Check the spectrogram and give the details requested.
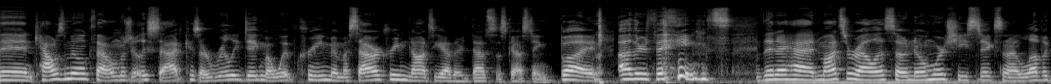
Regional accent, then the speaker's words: Bryan, Texas, United States; we're from the Bryan area growing up

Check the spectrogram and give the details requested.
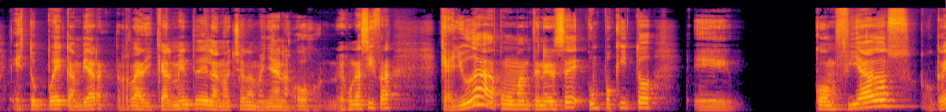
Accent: Venezuela; now in Colombia; yo estoy en Colombia y tengo algunos documentos vencidos, en el caso porque soy venezolano

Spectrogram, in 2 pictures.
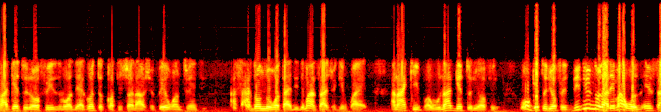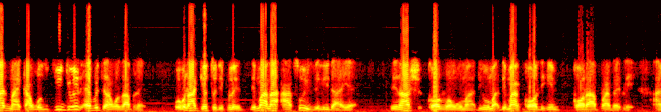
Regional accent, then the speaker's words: Imo, Nigeria; now in Lagos, Nigeria; I'm from Imo State

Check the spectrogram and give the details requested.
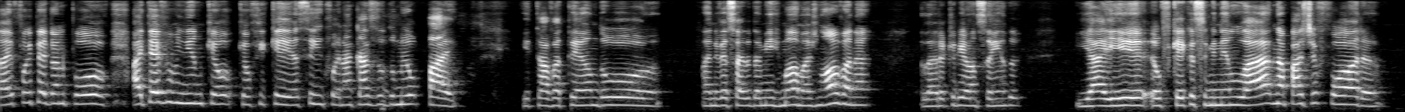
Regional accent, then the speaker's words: Nova Iguaçu, Rio de Janeiro, Brazil; eu nasci em Nova Iguaçu

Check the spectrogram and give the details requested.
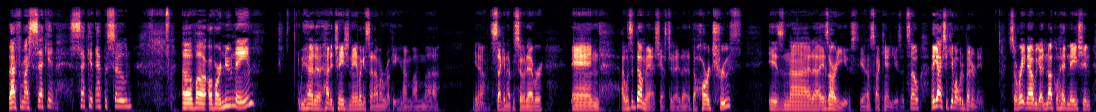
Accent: Ocean County, New Jersey, United States; I'm from Ocean County, New Jersey

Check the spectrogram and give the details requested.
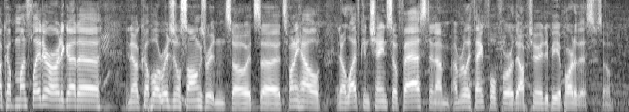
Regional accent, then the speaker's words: Conway, Arkansas, United States; I've been in Conway, Arkansas my whole life

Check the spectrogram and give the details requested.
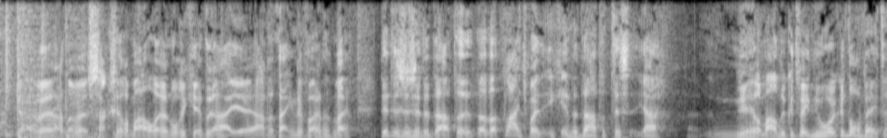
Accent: North Brabant, Netherlands; wij als Brabanders

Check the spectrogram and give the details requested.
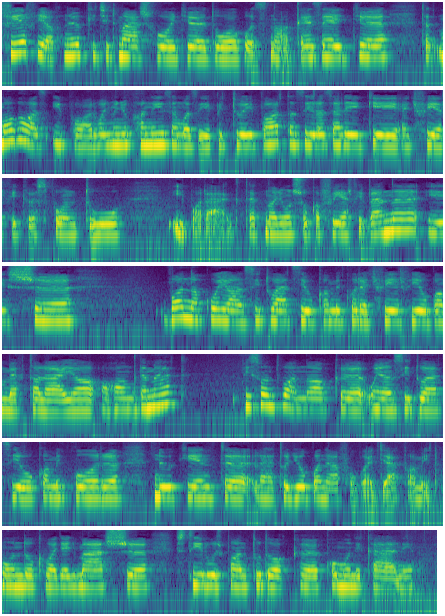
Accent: Hungary; moved away as an adult; itthon a, az évszakok, meg a természet, tehát az eh, szinte semmivel nem fogható, hát ebben nőttünk fel

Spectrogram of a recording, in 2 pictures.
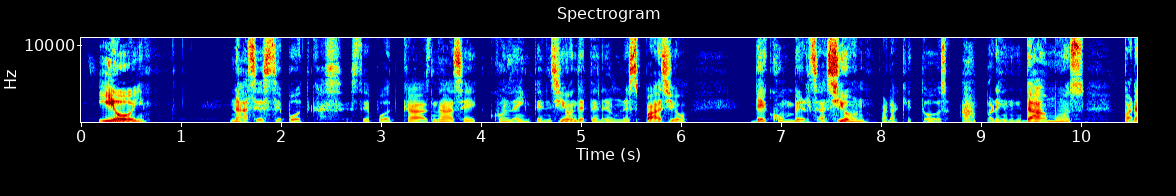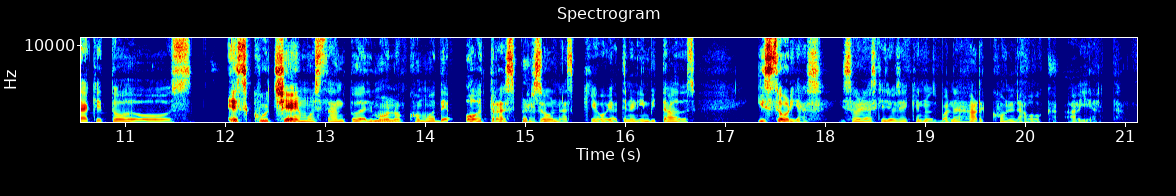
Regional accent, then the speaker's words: El Carmen de Viboral, Antioquia, Colombia; moved away as an adult; now in Medellín, Colombia; soy de Medellín, bueno, en realidad vivo en Medellín hace un par de años, pero soy del Carmen de Vioral. A mucho honor soy de pueblo y amo los pueblos. Viví 25 años de mi vida en el Carmen

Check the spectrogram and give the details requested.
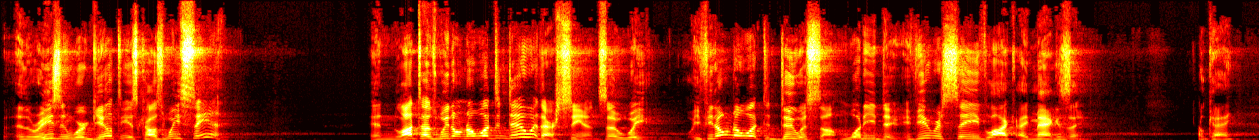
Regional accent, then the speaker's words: Albany, United States; I grew up over in First Baptist Albany

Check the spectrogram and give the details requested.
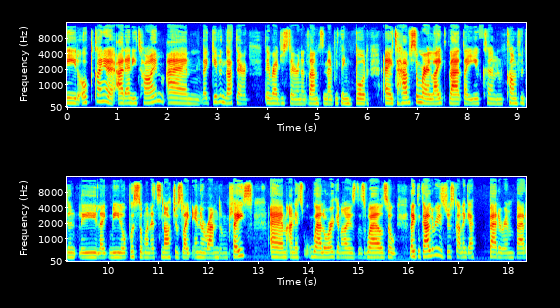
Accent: Ireland; I'm the Irish girl here

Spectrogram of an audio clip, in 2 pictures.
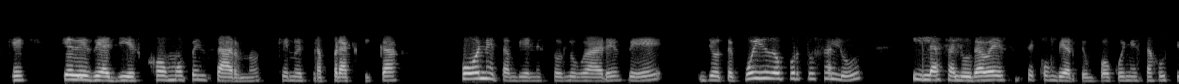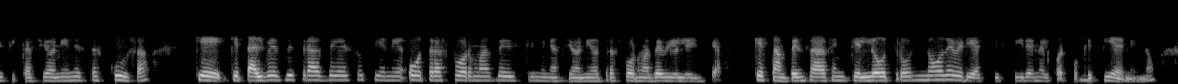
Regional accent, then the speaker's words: Colombia; soy, soy de acá de Colombia

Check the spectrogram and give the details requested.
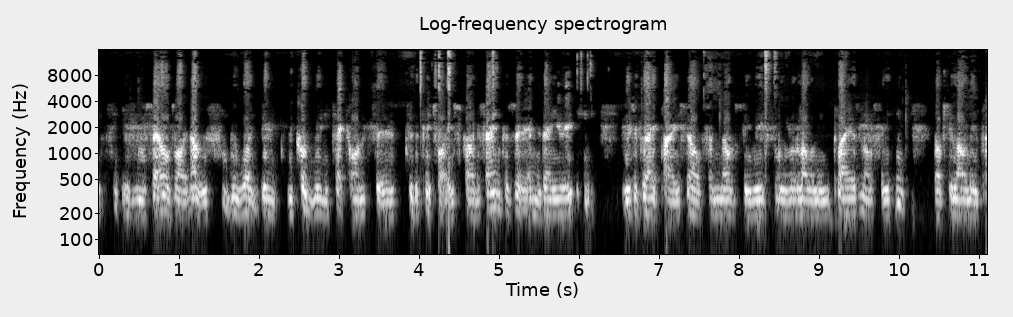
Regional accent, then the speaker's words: Walsall, West Midlands, United Kingdom; I was fortunate enough to play for my hometown club, the club I support as a kid growing up

